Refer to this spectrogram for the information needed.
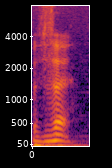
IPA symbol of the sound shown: β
